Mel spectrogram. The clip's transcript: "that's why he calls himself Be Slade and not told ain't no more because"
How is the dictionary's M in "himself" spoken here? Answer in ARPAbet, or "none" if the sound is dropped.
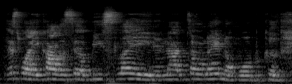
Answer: none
